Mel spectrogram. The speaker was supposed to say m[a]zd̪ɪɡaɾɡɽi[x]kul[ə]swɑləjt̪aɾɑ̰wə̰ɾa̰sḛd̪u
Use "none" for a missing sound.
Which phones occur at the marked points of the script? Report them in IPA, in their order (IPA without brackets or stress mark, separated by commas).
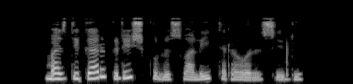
a, ʃ, ə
